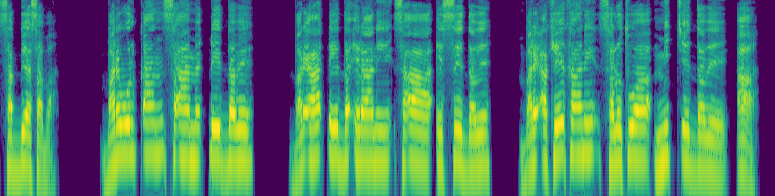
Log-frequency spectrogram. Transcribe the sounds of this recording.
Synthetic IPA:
sɐbːɪjɐsɐbɐ̰ | bɐɾɛwɔlkʼːaːnsɐʔaːmɛɗːe̞ːd̪ːɐwɛ | bɐɾɛaːɗːe̞ːd̪ːɐʔɛɾaːnsɐʔaːɛsːe̞ːd̪ːɐwɛ | bɐɾɛʔɐke̞ːkaːnɪsɐlɔt̪ʊwaːmɪt͡ʃʼːe̞ːd̪ːɐwɛaː

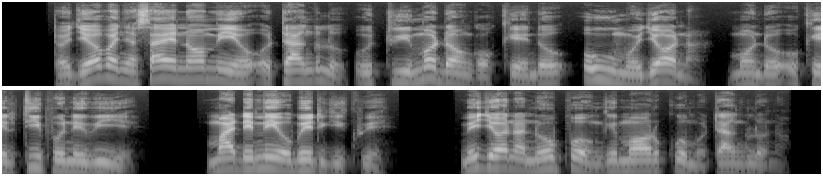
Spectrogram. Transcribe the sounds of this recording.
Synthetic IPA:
tɔd͡ʒɛhɔvaɲasajenɔmɪjɔotaŋɡlootwimɔdɔŋɡɔkendoowumod͡ʒɔna̰mɔndɔokeltiponewijḛ | madɪmɪobedɡikwe | mɪd͡ʒɔnanopoŋɡɪmɔrkwomotaŋɡlonɔ̰

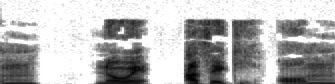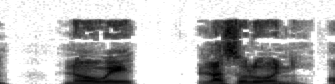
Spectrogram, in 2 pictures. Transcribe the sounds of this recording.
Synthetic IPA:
m̩ | nowe | afeki | om̩ | nowe | lasoloni | o

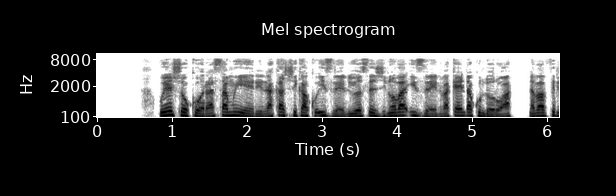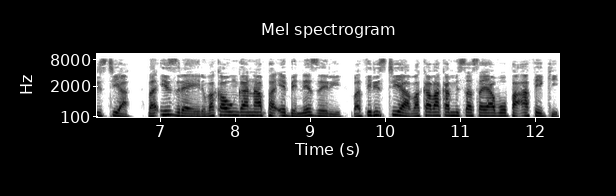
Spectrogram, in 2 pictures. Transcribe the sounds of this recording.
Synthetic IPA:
uje̞ʃo̞ko̞ɾasamue̞ɾirakaʂikakuis̬rae̞rijo̞se̞ʐino̞ʋaʔis̬rae̞riʋakae̞ndakundo̞rwa | naʋafiɾistiːa | ʋaʔis̬rae̞ɾiʋakauŋɡanapaʔe̞bʱenezeɾiʋafiɾistiaʋakaʋakamisasajaʋo̞paːfiːki

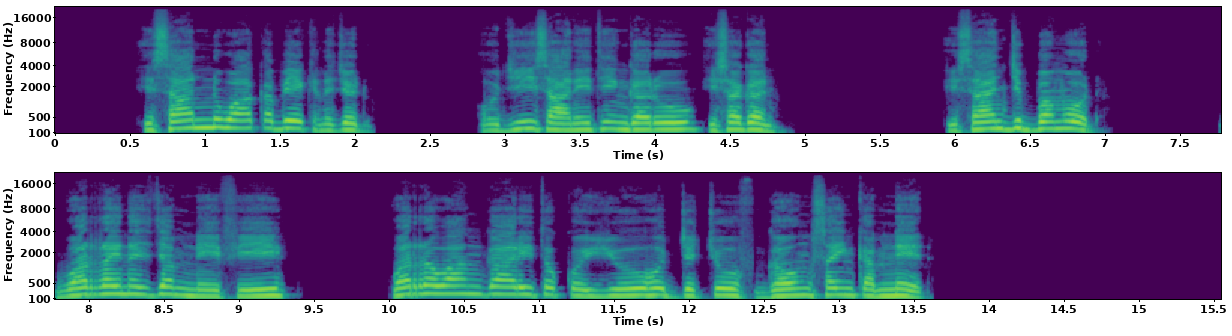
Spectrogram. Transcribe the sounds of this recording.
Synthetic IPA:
ʔɪsaːnːʊwaːkʼɐbe̞ːknɐd͡ʒɛᶑʊ̥ | hɔd͡ʒiːɪsaːniːt̪iːŋɡɐɾuːɪsɐɡɐnʊ̥ | ʔɪsaːnd͡ʒɪbːɐmo̞ːᶑɐ̥ | wɐrːɐhɪnɐd͡ʒɐd͡ʒɐmneːfɪ | wɐrːɐwaːŋɡaːɾiːt̪ɔkːɔɪjːuːhɔd͡ʒːɛt͡ʃːuːfɡɐʔʊmsɐhɪŋkʼɐbneːᶑɐ̥

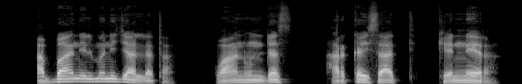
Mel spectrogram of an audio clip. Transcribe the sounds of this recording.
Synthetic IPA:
ʔɐbːaːnɪlmɐnɪd͡ʒaːlːɐt̪ɐ | waːnhʊnd̪ɐs | hɐɾkɐɪsaːt̪ːɪ̥kɛnːe̞ːɾɐ

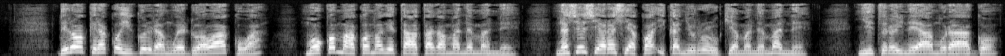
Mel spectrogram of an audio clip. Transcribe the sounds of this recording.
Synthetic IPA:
deɾɔkeɾakohiːɡoɾeɾamwɛdoawakoa | mɔkɔmakwamaɣetataɣamanɛmanɛ | naɕjɔɕjaɾaɕjakwaʔikaɲoɾoɾokiamanɛmanɛ | ɲiteɾɔinejamoɾaːɡɔ

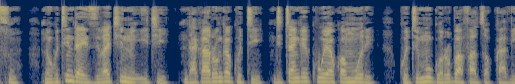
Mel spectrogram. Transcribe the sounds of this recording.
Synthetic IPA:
no̞k̬utindaiziʋat͡ʃin̤uit͡ʃindakaɾoŋɡakutinditaŋɡe̞kuːjakwamuːɾi | kutimuɡʱo̞ɾobafad͡zwakukaʋiː

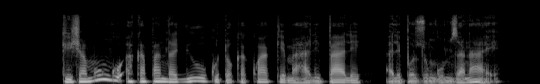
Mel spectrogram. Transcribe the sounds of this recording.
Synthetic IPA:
kiʃamuŋɡuʔakapandaʄuːkutɔkakwakɛmaɦalipalɛ | a̰lipɔzuŋɡum̩zanajɛ̰

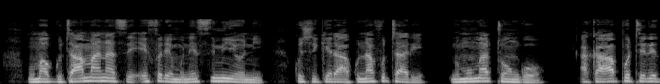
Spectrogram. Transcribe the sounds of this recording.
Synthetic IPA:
mumaɡʱutaːmanase̞ʔefure̞mune̞simio̞ni | kuʂik̬iɾakunafutaɾi | no̞mumato̞ŋɡo̞ | akaːpo̞te̞ɾed͡za

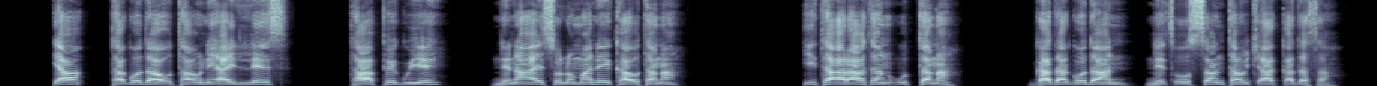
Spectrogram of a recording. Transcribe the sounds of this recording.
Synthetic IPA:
ʔjɐ | t̪ɐɡɔd̪awt̪ɐwnɛɐjlːe̞ːs | t̪aːpːɛɡʊjɛ | nɛnɐʔɐjsɔlɔmɐnɛjkɐwt̪ɐnɐ | ʔɪt̪ɐːɾaːt̪ɐnʊt̪ːɐnɐ | ɡɐd̪ɐɡɔd̪aːnːɛt͡sʼo̞ːsːɐnt̪ɐwt͡ʃʼaːkʼːɐd̪ɐsɐ̰

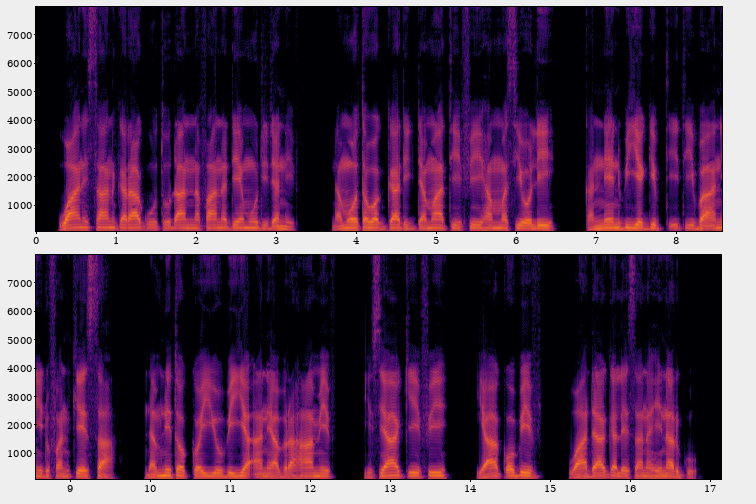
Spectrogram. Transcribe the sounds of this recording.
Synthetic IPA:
wʔaːnɪsaːŋɡɐɾaːɡuːt̪uːᶑaːnːɐfaːnɐd̪e̞ːmuːd̪ɪd̪ɐniːf | nʔɐ̰mo̞ːt̪ɐwɐɡːaːd̪ɪɡ̚d̪ɐmaːt̪iːfɪhɐmːɐsɪjoːliː | kɐnːe̞ːnbɪjːɐɡɪb̚t̪ʼiːt̪iːbɐʔɐniːᶑʊfɐŋke̞ːsːa̰ː | nɐmnɪt̪ɔkːɔɪjːuːbɪjːɐʔɐnɪɐbɾɐɦaːmiːf | ʔɪsɪjaːkʼiːfɪ | jaːkʼoːbiːf | waːd̪aːɡɐleːsɐnɐhɪnɐɾɡʊ

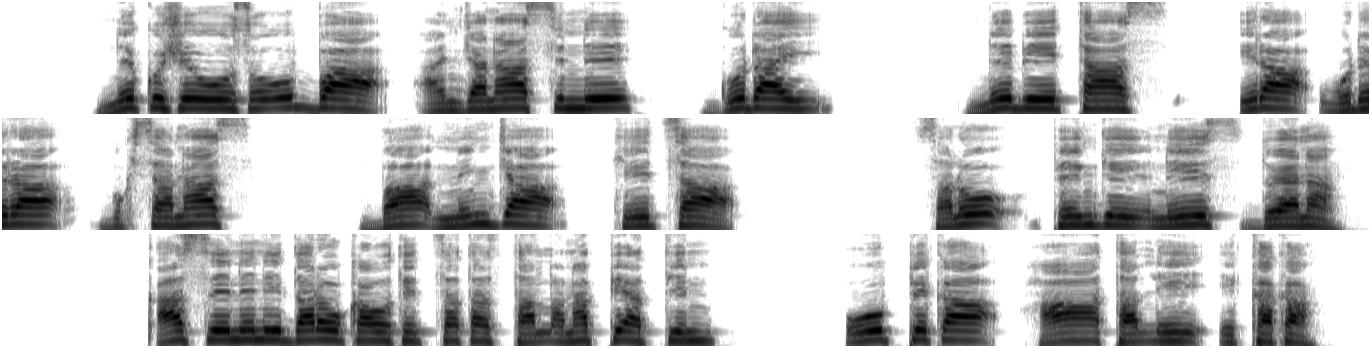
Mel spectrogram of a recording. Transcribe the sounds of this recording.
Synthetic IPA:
nɛkʊʃɛwo̞ːsɔʊbːaː | ɐnd͡ʒɐnaːsːɪnːɛ | ɡɔd̪ɐj | nɛbe̞ːt̪ːaːs | ɪɾɐwɔd̪ɛɾɐbʊkɪ̥sɐnaːs | bɐmɪnd͡ʒɐ | ke̞ːt͡sːaː | sɐlɔ | pɛŋɡɛneːsd̪ɔjɐnɐ | kʼɐsːɛnɛnɪd̪ɐɾɔkɐwɔt̪ɛt͡sːɐt̪ɐst̪ɐlːɐnɐpːɛɐt̪ːiːn | oːpːɛkɐhaːt̪ɐlːɛɛkːɐkɐ

